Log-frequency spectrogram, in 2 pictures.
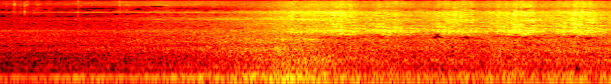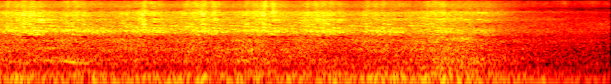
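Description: ICE high-speed train passing close by on the track: the rush of the train swells over the first three seconds, holds loud with a regular clatter of wheels, and fades away over the last second or so.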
